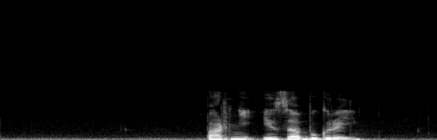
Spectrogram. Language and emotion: Russian, neutral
